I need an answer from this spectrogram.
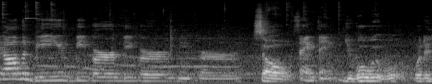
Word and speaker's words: Bieber: But Justin Bieber, he was the winning. Did I say it right this time? Let me say it one more time. Justin Bieber.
